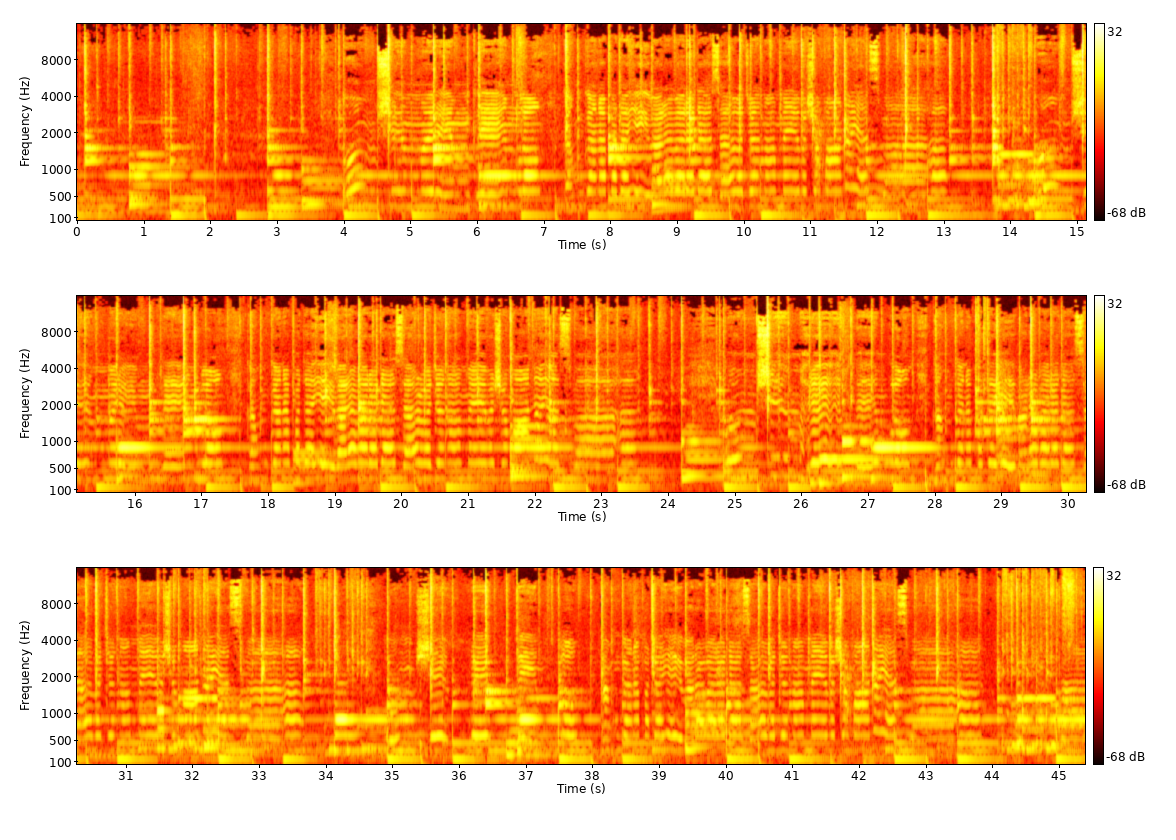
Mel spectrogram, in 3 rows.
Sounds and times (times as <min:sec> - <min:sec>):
Mantra: 0:04.0 - 0:13.1, 0:24.9 - 0:33.6, 0:34.9 - 0:45.4.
